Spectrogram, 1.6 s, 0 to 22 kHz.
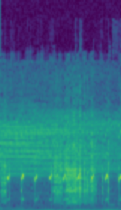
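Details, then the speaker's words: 1988 Chevy Suburban R134a AC system, electronic refrigerant leak detector, air compressor running in background: fast steady high-pitched chirps, about five a second; detector needs recalibrating, reset shows a really big leak. "and you'll hear that that whooping needs recalibrated let's hit the reset button yes we do have a really big leak somewhere"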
